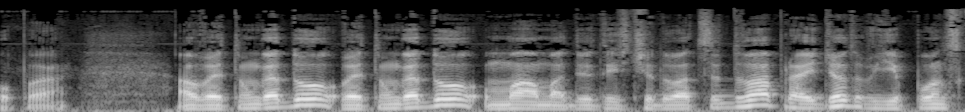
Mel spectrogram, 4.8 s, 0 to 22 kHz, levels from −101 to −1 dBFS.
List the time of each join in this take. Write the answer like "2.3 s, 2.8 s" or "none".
1.7 s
